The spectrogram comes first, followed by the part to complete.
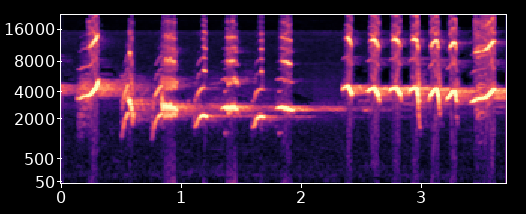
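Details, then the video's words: Loud, varied white-rumped shama song played to coax a quiet bird to sing again: fluid whistled slurs giving way to a brisk string of sharp, rising chips. "MURAI BATU BENGONG,, DIEM .//. LANGSUNG RESPON DENGARKAN KICAUAN INI"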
